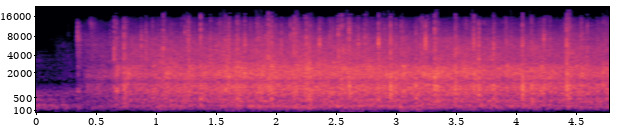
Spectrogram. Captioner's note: audience applauding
